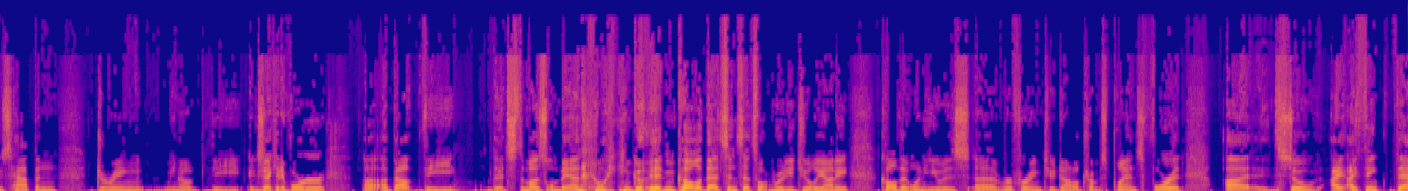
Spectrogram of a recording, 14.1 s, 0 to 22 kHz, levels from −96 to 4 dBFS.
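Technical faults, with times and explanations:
3.15 to 3.22 s and 3.24 to 3.27 s, short concealed packet loss: about 40 ms and then 20 ms of the call arrived too late for the decoder, so it covered each hole by extending the preceding sound, carrying its pitch forward if voiced and otherwise filling with shaped noise, before fading back into real audio. Around 3.2 s this is heard as a quick smear or wobble, and a brief consonant there may drop out entirely.
3.20 to 3.22 s and 3.27 to 3.37 s, lost packet rebuilt from error correction: these stretches, 20 ms and then 60 ms, which fits one and then three 20 ms packets, were lost, but each following packet carried a low-bitrate backup copy that the decoder played instead. No gap opens, but the sound in those spans turns coarser and grainier than the surrounding audio, because the backup copy holds far less detail than the original.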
